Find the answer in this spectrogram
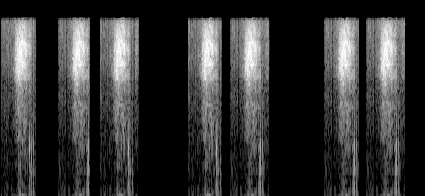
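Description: Chess program's move sound effect, a short breathy whoosh played seven times, once for each move as the game is stepped through, mostly in quick pairs with pauses between.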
